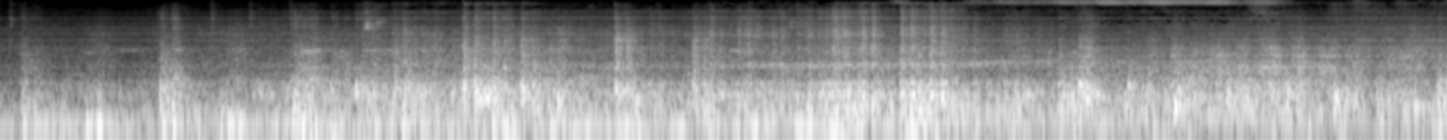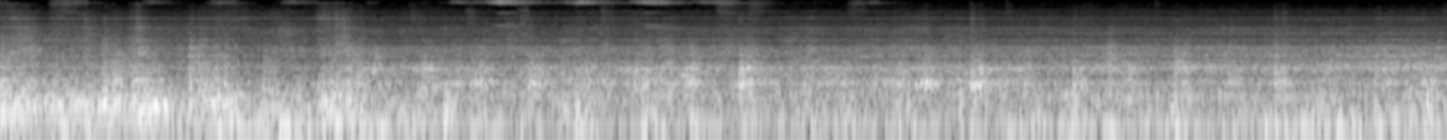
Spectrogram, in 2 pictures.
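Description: Cabin sound of a JR Keiyo Line rapid electric train running at speed: a steady rumble of wheels on rail with scattered clicks. A high thin wheel squeal comes in briefly twice, about a third and two-thirds of the way through.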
